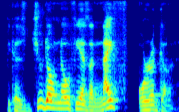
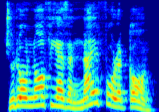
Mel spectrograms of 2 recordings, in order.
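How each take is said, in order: First: It is said in the speaker's ordinary accent. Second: It is said in an imitated Mexican accent.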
